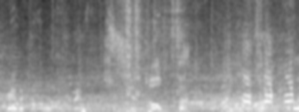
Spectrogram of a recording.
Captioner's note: crash!; laughter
